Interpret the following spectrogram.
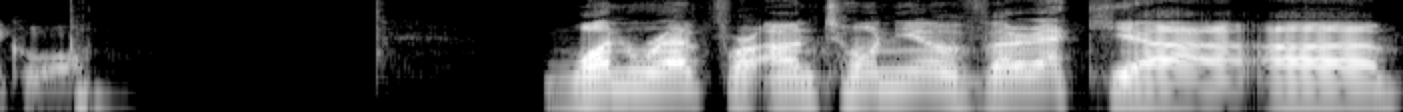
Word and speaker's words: Verrecchia: One rep for Antonia Verrecchia. Well, if she were Italian, that's how you would pronounce it.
